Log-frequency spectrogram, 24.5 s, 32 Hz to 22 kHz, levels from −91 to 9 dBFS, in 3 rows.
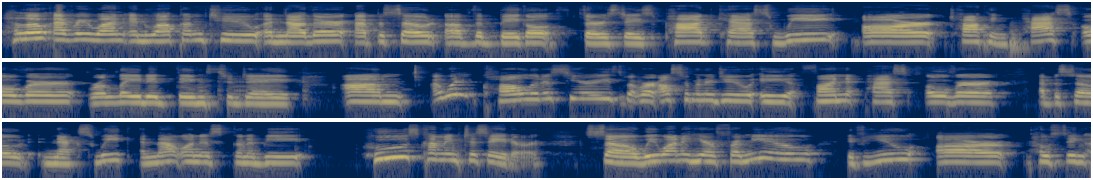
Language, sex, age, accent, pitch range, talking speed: English, female, 20-39, American, 190-250 Hz, 145 wpm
